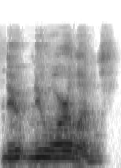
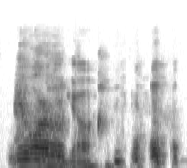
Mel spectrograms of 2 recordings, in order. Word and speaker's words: New Orleans: no no okay can you introduce yourself it's new orleans new orleans so this is carlos carrick guy at large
